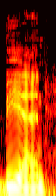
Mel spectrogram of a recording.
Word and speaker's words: Bien: Again, my name is Brent Bien. Last name gets butchered all the time, but it's simply pronounced a B and an N.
